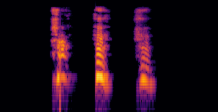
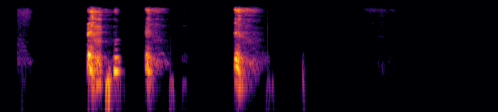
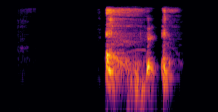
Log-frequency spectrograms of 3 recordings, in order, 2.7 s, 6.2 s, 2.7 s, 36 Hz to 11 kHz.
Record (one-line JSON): {"exhalation_length": "2.7 s", "exhalation_amplitude": 19913, "exhalation_signal_mean_std_ratio": 0.29, "three_cough_length": "6.2 s", "three_cough_amplitude": 25347, "three_cough_signal_mean_std_ratio": 0.22, "cough_length": "2.7 s", "cough_amplitude": 25965, "cough_signal_mean_std_ratio": 0.31, "survey_phase": "beta (2021-08-13 to 2022-03-07)", "age": "18-44", "gender": "Female", "wearing_mask": "No", "symptom_cough_any": true, "symptom_runny_or_blocked_nose": true, "symptom_fatigue": true, "symptom_headache": true, "symptom_change_to_sense_of_smell_or_taste": true, "symptom_other": true, "symptom_onset": "3 days", "smoker_status": "Current smoker (1 to 10 cigarettes per day)", "respiratory_condition_asthma": false, "respiratory_condition_other": false, "recruitment_source": "Test and Trace", "submission_delay": "1 day", "covid_test_result": "Positive", "covid_test_method": "RT-qPCR", "covid_ct_value": 14.3, "covid_ct_gene": "N gene", "covid_ct_mean": 14.8, "covid_viral_load": "14000000 copies/ml", "covid_viral_load_category": "High viral load (>1M copies/ml)"}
